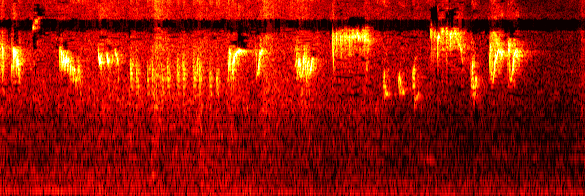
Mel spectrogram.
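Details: Black-browed reed warbler singing a rapid run of sharp high chirps and scratchy trills, some phrases dipping lower, with steady low-pitched background noise.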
